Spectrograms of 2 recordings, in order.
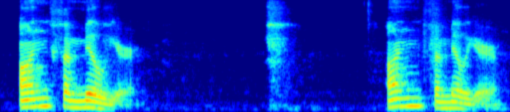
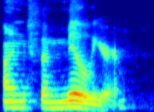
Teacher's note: word how many syllables unfamiliar unfamiliar you should have four unfamiliar so four syllables and the stress is on the third syllable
